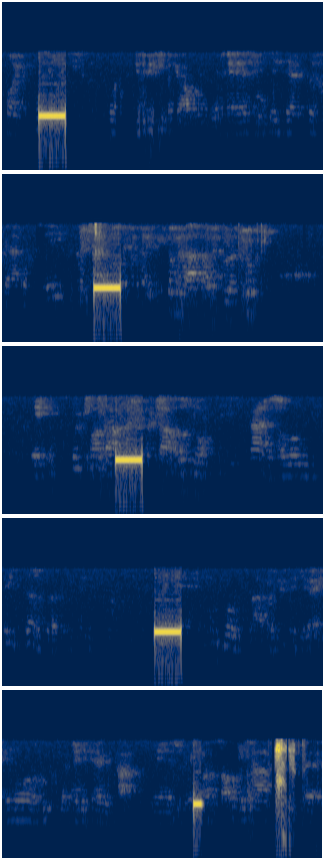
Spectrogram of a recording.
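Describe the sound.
A telephone tone follows a dropped call: five short, steady beeps sound at even intervals, with a voice talking quietly between them.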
